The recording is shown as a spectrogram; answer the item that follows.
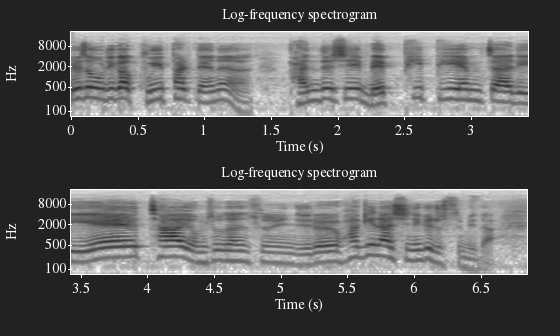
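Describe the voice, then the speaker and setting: A man's high-pitched voice with a dark, mellow tone and hardly any pauses. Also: ordinary pitch variation. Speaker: pharmacist health YouTuber. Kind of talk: explanatory health talk. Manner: fast.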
